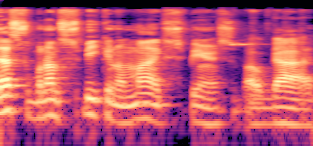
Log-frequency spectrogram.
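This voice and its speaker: A loud, animated man with very wide pitch swings on a very clean recording with a silent background. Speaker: video blogger on faith and gangstalking. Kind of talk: video monologue. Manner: animated, repetitive filler 'man'.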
